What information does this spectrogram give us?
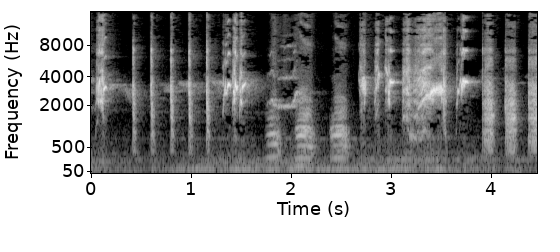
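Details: Javan myna with a morning call that gets other mynas answering: rapid dry clicks and rasps interleaved with clear whistled slurs and lower nasal notes, delivered in a busy, uneven stream.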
